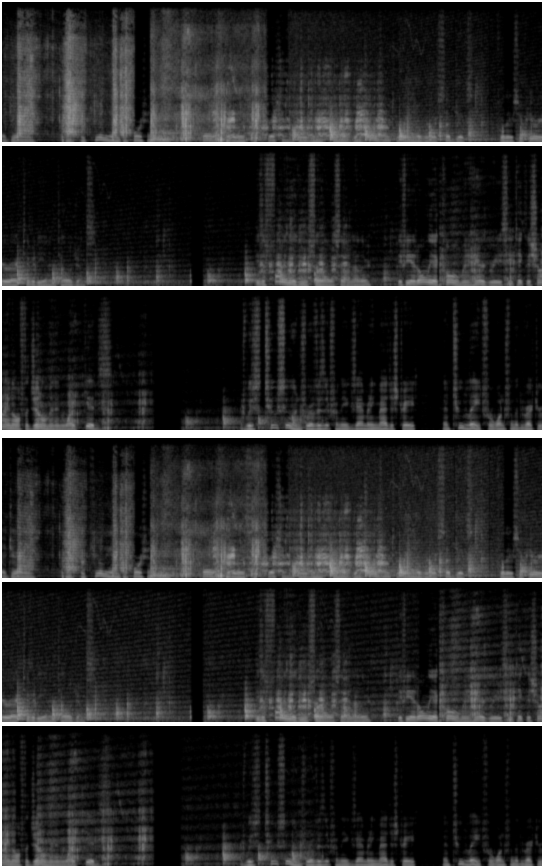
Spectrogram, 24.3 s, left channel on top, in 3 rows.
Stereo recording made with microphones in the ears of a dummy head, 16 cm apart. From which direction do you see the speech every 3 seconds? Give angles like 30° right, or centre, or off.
40° right, 30° right, 20° right, 10° right, 10° left, 30° left, 50° left, 50° left.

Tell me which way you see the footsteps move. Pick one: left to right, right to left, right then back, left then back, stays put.
left to right.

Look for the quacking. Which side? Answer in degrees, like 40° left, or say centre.
10° right.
